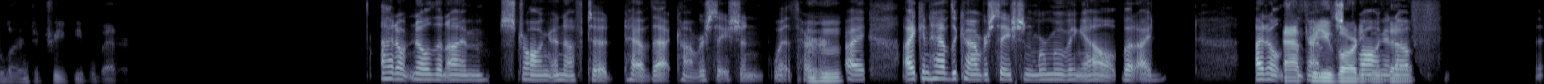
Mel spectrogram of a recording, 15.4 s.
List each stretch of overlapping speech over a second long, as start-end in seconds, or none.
12.8-14.2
